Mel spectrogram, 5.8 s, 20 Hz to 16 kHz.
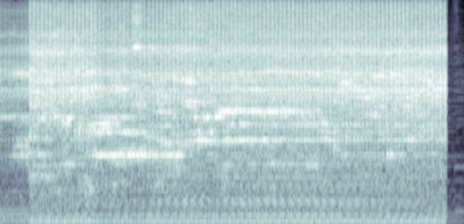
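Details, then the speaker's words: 1970 Chevy C10 with a 5.7 Vortec 350 from a 1998 van and a 700R4, running well after startup with a slight exhaust leak: steady high whine over the engine; owner suspects the starter is not disengaging. "sounds like the starter is not disengaging perhaps. Um, definitely what it is."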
